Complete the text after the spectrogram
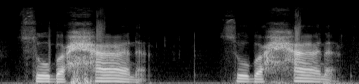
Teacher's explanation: ح should come from mid of the throat.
